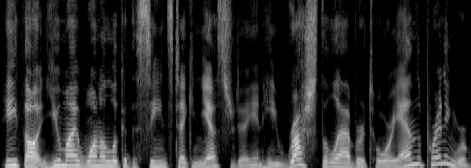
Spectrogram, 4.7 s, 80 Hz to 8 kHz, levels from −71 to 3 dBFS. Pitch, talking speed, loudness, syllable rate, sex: 195 Hz, 265 wpm, -19 LUFS, 6.5 syllables/s, female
